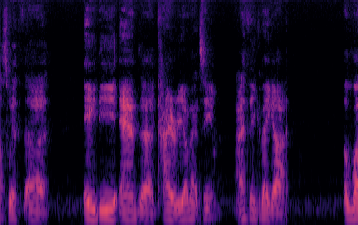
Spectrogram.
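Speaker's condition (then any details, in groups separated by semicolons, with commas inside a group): No condition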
